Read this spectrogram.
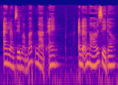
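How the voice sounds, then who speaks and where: Woman reader as a placating young husband, soft, husky, warm tone. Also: on the low side, fast. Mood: coaxing. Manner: coaxing, placating. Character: young husband, patient and teasing. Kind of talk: audiobook character reading.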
